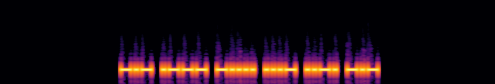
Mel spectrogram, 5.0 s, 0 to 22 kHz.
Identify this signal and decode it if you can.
Morse code, heard as a keyed tone, about 36 wpm, 700 Hz. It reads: KJ6VFK
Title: USA Call Signs - 6 Characters - 4x Character Spacing - 35wpm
